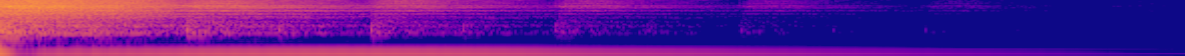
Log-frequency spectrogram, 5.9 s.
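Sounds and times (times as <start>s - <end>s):
swish crash effect: 0.0s - 0.9s.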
